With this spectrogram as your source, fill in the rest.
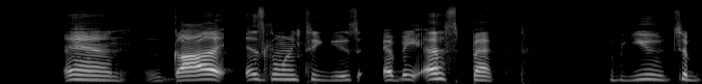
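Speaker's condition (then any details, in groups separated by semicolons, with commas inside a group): Cerebral palsy; uses power wheelchair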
